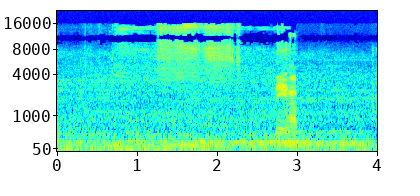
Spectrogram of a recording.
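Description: Low, steady rumble of a motor vehicle, with a single short spoken word near the end.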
